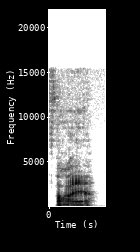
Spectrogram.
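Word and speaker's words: Thire: So, now this probably is the most recognizable Coruscant Guard member, and it is Clone Commander Fire, but it's spelled Thirie, but it's pronounced Fire, and he was CC 4477.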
